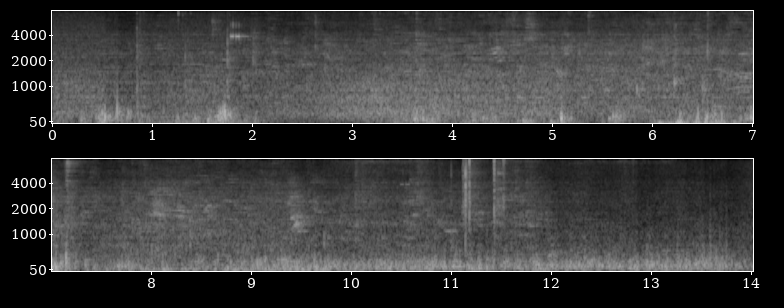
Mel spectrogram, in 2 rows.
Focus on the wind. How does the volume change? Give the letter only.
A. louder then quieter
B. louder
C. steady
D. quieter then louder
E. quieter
C.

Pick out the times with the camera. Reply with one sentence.
The camera can be heard from 0.8 to 2.1 s, from 6.0 to 6.5 s and from 11.1 to 11.6 s.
